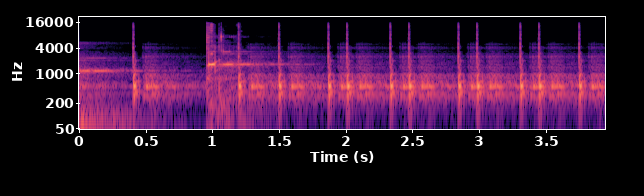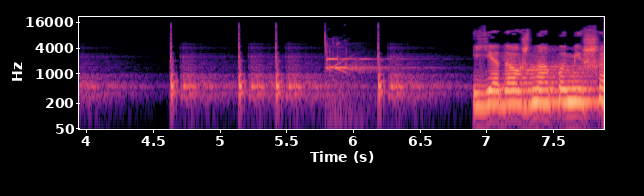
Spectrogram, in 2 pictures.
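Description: Menu selections click in quick succession.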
